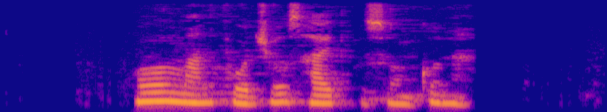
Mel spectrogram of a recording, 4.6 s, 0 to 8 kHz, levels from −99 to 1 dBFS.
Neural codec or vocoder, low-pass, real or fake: none; 7.2 kHz; real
